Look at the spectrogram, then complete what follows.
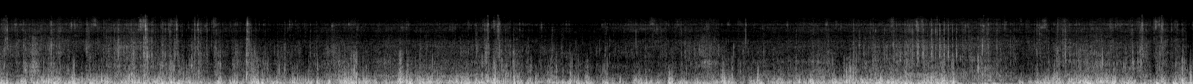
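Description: Enduro mountain bike descending a dirt forest trail at speed: wind buffets the microphone over the rumble of tyres on dirt, with frequent sharp rattles and knocks from the bike over bumps.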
